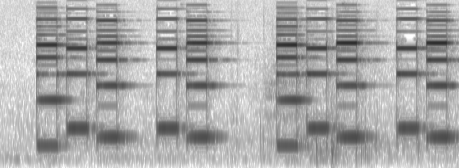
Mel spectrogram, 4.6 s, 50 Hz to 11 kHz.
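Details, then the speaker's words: Hamilton T1 ventilator (SW 2.x, same on C1/MR1): high priority alarm of five melodic beeps, grouped three then two, repeating about every 2.4 seconds until the alarm is reset. "a high priority alarm is a sequence of five beeps that's repeated until the alarm is reset"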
